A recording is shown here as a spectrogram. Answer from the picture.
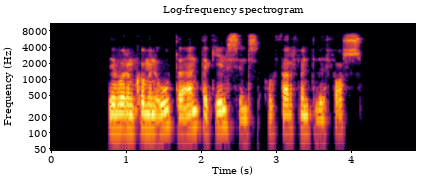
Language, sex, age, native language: Icelandic, male, 30-39, Icelandic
